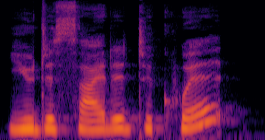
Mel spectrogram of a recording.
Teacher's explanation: Utilizing a rising intonation. This invites them to elaborate on their reasons.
